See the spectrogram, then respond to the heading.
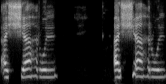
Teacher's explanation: یہ لام شمسی ہے، اس لیے اس کو پروناؤنس نہیں کریں گے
